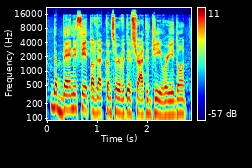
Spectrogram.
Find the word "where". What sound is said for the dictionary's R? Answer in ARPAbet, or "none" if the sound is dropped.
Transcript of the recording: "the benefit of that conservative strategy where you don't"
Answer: R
